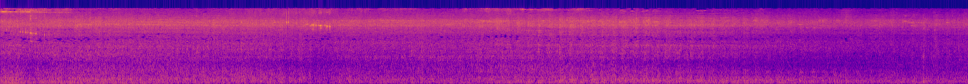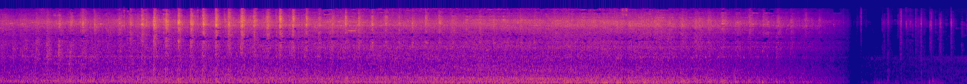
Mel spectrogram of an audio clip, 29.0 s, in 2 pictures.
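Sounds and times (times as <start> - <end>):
train wheels rumbling on rail: 0.0 - 27.4
rhythmic clatter of wheelsets: 13.6 - 22.5.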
